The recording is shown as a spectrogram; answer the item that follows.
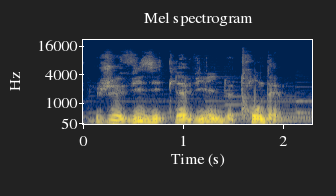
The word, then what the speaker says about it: Trondheim: visite la ville de trondem à ne pas prononcer trondim comme à l'allemande situé au milieu du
